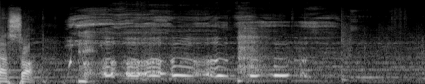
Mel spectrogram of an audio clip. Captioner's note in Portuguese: grunhidos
